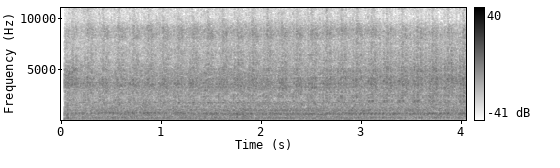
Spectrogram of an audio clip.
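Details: Renault Megane 3 petrol K4M engine at idle: a rapid, diesel-like tapping at about three per second over the engine, from the cam phaser knocking with play; phaser to be dismantled.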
